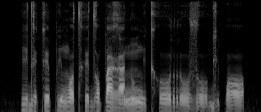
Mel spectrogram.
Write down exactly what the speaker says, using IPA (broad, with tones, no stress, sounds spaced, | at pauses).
i˦ d e˨ k e˦ p i˦˨ m ɔ˦ tʰ ɪ˦ d ɔ˦ p a˦ ɣ a˨ n ũ˦ ŋ i˨ kʰ oː˦ r oː˨ z oː˨ ɡ i˦ p ɔ˦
